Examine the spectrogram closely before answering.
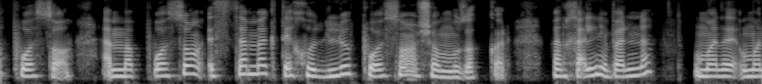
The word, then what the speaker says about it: poisson: الpoisson الأولى دي كلمة مؤنث تاخد la poisson، أمّا poisson السمك تاخد le poisson عشان مذكر، فنخلّي بالنا وما نغلطش ما بينهم، الب خفيفة مشروبات تاخد la، واللي ب تقيلة سمك تاخد الle.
